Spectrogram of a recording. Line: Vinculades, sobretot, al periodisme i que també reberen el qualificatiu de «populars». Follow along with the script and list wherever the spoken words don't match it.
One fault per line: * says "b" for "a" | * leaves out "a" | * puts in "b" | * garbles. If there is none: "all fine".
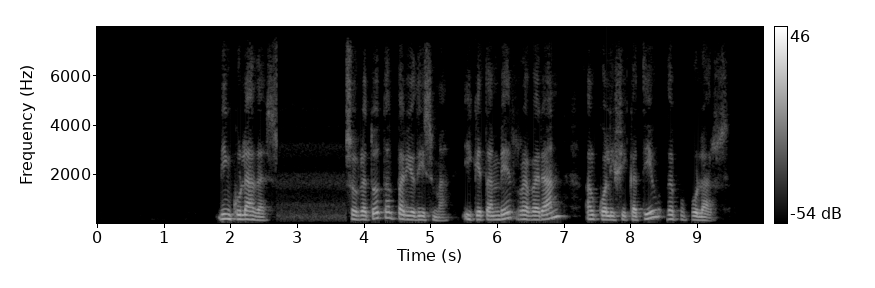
all fine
